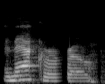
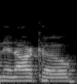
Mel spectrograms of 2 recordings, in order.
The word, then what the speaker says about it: Anacro: I'm close. Anacro. It's a play on anarcho, but I use anacro, which I know I've only had 2 people catch that so far.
